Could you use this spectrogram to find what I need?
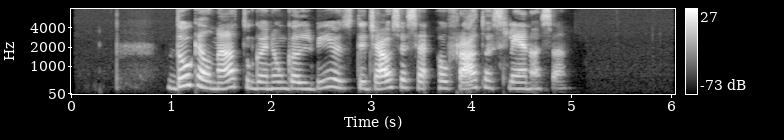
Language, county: Lithuanian, Vilnius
